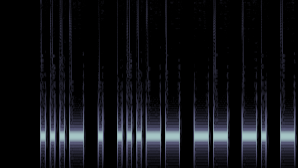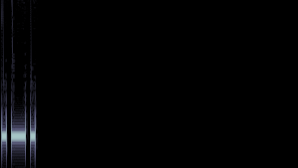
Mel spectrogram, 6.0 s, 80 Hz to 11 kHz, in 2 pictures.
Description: Morse code, heard as a keyed tone, about 25 wpm, 700 Hz. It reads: VE3MNC
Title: DXCC-100 Call Signs - 6 Characters - Repeated 3x - 25wpm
